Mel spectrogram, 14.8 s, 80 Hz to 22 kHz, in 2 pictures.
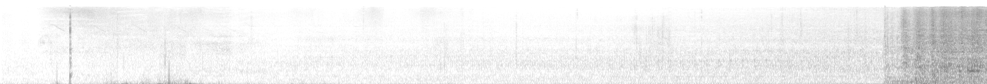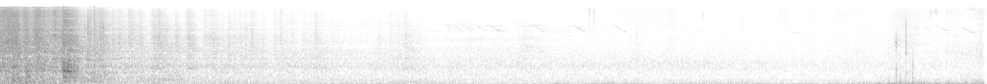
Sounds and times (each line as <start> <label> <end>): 3.4 car driving over a cattle grid 11.4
